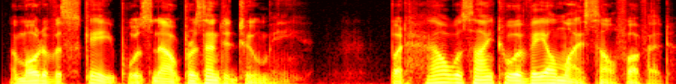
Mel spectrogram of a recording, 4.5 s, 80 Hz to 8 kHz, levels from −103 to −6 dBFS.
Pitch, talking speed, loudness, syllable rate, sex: 90 Hz, 240 wpm, -19 LUFS, 6.3 syllables/s, male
